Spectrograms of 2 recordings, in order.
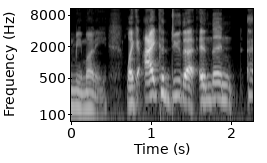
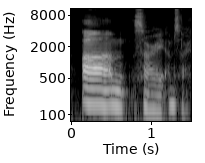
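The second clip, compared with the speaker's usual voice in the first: plain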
